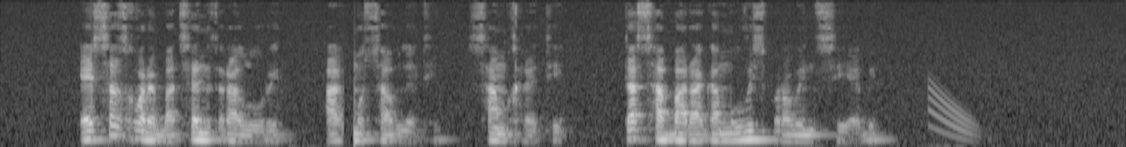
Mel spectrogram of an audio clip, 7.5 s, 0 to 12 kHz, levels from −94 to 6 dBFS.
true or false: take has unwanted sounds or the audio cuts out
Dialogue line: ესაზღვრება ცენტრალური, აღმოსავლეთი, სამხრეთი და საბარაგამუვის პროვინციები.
true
